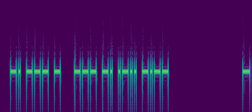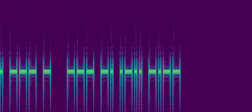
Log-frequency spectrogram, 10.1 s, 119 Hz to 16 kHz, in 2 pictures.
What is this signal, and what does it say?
Morse code, heard as a keyed tone, about 29 wpm, 700 Hz. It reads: NOT ONLY NOT ONLY
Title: Speed-Racing - Sets of 2 Words 25wpm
